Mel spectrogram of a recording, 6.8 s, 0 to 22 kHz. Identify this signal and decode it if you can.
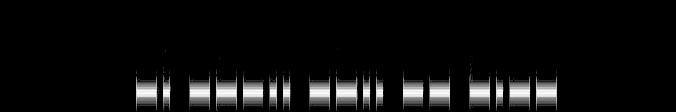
Morse code, heard as a keyed tone, about 18 wpm, 700 Hz. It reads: N8ZMY
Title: Speed Racing - USA Call Signs 15wpm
